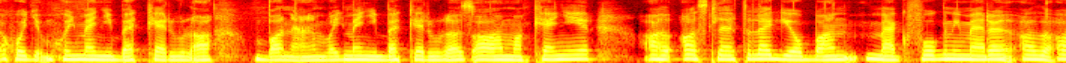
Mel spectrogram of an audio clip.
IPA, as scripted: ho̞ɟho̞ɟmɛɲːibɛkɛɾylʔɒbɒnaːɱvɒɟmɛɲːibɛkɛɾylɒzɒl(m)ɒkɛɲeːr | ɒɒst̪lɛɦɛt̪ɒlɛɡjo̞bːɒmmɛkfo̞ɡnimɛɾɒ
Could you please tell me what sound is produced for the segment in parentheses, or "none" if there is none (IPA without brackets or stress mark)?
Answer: m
